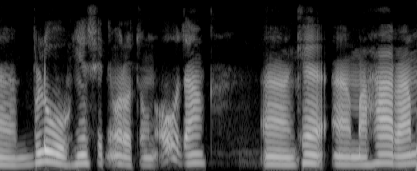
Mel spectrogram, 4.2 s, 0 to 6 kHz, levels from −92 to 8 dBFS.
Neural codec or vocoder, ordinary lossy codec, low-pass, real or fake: none; none; 5.4 kHz; real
